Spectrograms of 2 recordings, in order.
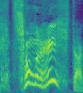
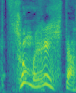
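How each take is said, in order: First: „zum Richter“ screeched even higher and louder; higher shriek. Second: High, loud shriek on „Zum Richter“. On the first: Mascha screeches „zum Richter“ again at the aunt, higher. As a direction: top the first cry with a shrill scream. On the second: Mascha shrieks „Zum Richter“ at the aunt, high and loud. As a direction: screech „Zum Richter“ at her. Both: Acted. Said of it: "kreischt Mascha".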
